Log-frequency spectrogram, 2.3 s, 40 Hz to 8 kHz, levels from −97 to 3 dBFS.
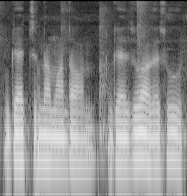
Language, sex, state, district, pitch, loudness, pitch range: Chakma, male, Tripura, Dhalai, 100 Hz, -16 LUFS, 100-110 Hz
